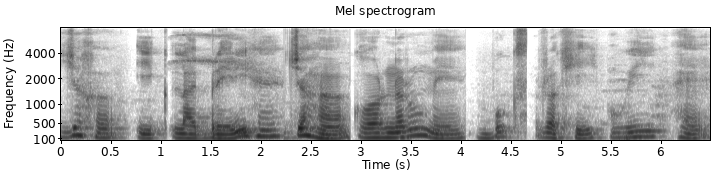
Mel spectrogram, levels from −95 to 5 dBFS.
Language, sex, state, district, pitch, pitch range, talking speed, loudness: Hindi, male, Uttar Pradesh, Muzaffarnagar, 125 Hz, 110-145 Hz, 90 wpm, -20 LUFS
